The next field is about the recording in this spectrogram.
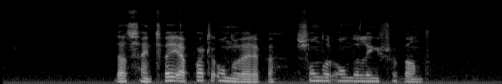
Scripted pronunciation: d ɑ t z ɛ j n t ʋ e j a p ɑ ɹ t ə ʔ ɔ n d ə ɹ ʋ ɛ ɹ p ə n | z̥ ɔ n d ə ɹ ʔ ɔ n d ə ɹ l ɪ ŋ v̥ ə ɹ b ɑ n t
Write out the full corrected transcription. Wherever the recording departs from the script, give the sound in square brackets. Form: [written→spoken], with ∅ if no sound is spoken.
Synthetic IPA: d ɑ t [z→s] ɛ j n t ʋ e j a p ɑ ɹ t ə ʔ ɔ n d ə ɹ ʋ ɛ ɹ p ə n | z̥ ɔ n d ə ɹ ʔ ɔ n d ə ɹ l ɪ ŋ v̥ ə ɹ b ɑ n t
